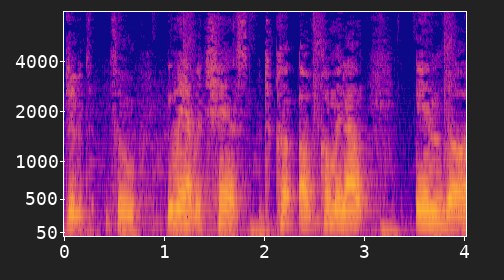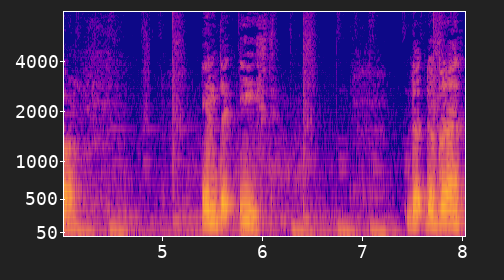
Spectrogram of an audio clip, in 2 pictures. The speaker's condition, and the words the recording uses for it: Stuttering. But you know, I stutter, you know, let's get started anyway, okay?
